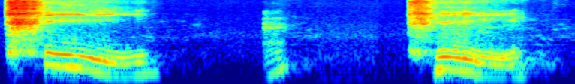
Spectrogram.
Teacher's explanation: É vogal longa, né? Que a gente já estudou. E tem aspiração.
